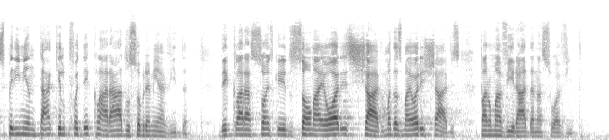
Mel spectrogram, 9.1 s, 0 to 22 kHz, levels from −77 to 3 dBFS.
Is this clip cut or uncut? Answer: cut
